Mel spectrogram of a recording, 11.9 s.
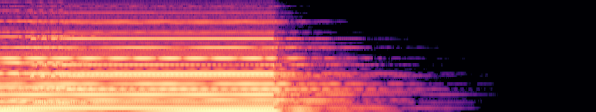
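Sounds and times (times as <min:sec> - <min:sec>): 
organ music: 0:00.0 - 0:07.8.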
